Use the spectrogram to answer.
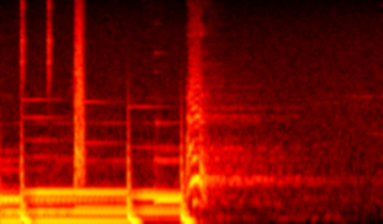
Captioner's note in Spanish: ladrido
